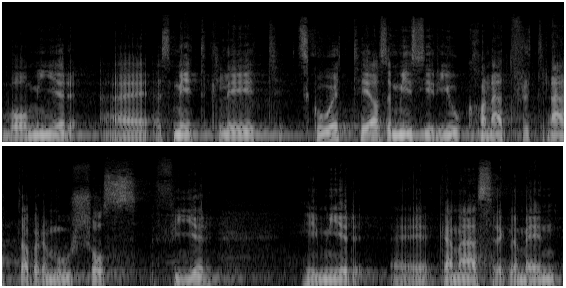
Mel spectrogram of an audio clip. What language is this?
Swiss German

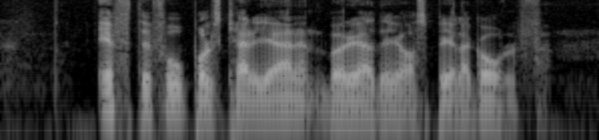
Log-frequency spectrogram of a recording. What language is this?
Swedish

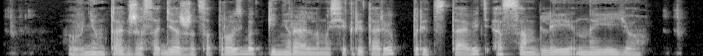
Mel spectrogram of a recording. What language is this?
Russian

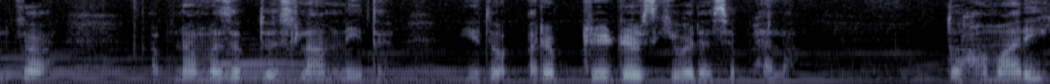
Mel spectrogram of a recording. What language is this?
Urdu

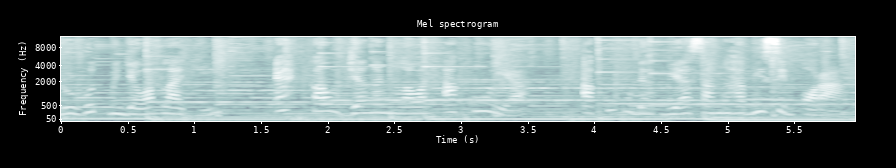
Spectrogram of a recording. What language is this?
Indonesian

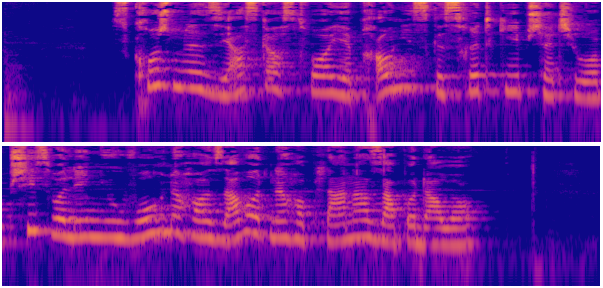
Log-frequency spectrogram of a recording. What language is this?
Upper Sorbian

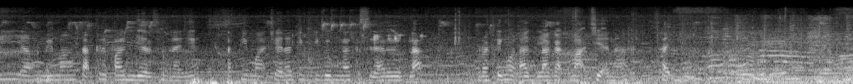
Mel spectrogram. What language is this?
Malay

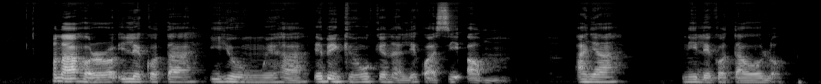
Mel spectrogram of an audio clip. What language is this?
Igbo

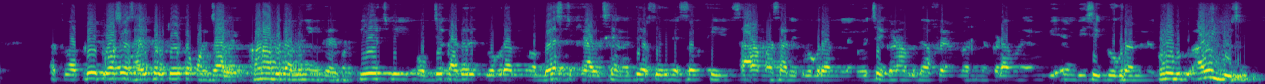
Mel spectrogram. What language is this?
Gujarati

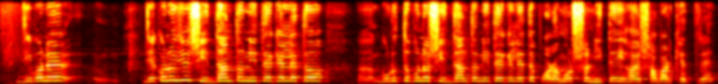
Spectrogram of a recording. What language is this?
Bangla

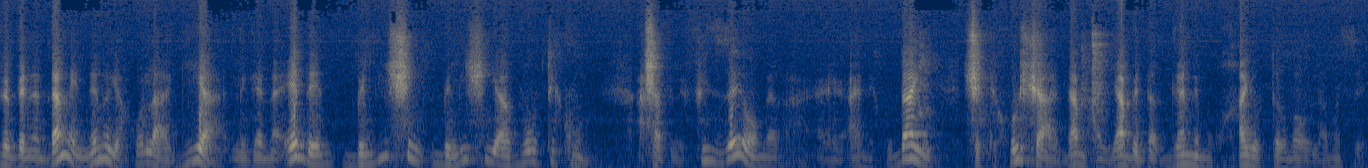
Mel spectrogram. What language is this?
Hebrew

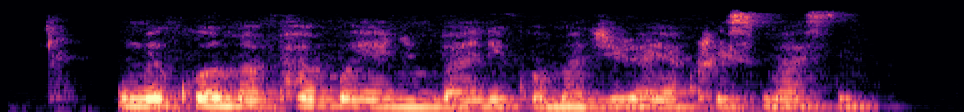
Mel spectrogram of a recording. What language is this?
Swahili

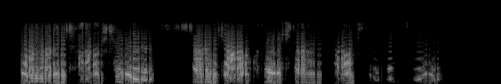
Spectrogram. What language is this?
Chinese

